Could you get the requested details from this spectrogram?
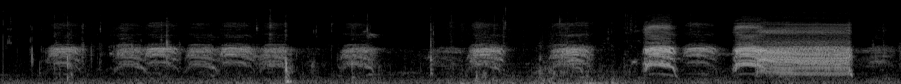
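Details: Crows, apparently fighting over food, caw in a harsh, nasal series, roughly one call a second, ending in longer, louder drawn-out caws; a second crow seems to answer.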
